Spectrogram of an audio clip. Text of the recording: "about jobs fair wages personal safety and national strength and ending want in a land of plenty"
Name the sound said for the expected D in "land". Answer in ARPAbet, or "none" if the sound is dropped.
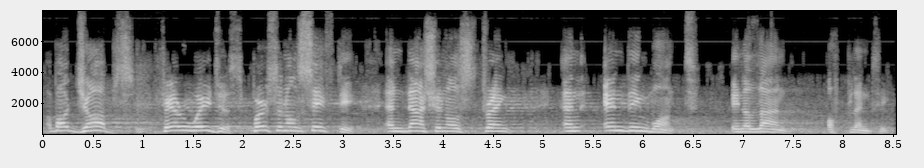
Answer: D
